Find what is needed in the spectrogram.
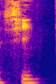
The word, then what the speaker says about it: Xi: Xi doesn't look... Er det rigtigt udtalt? – Ja, Xi.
